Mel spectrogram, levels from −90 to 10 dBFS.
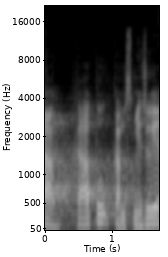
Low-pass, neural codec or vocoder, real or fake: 14.4 kHz; codec, 44.1 kHz, 7.8 kbps, Pupu-Codec; fake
